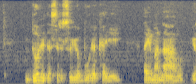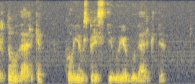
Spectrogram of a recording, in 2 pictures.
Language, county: Lithuanian, Vilnius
